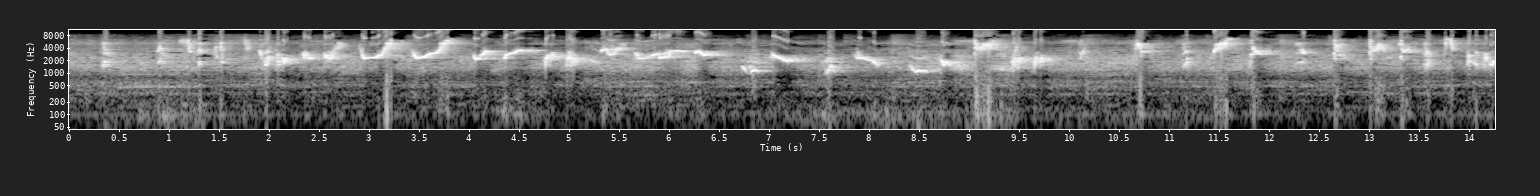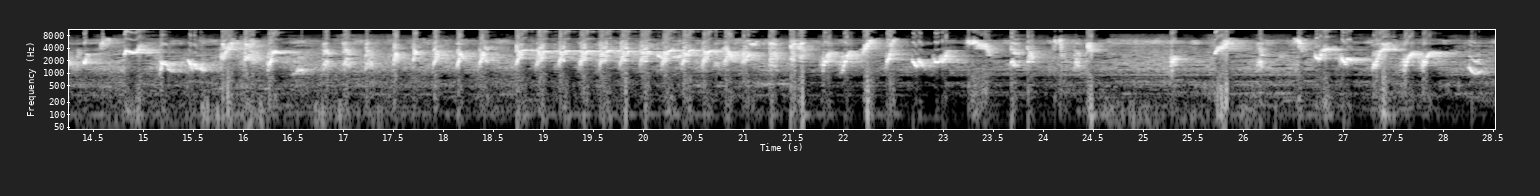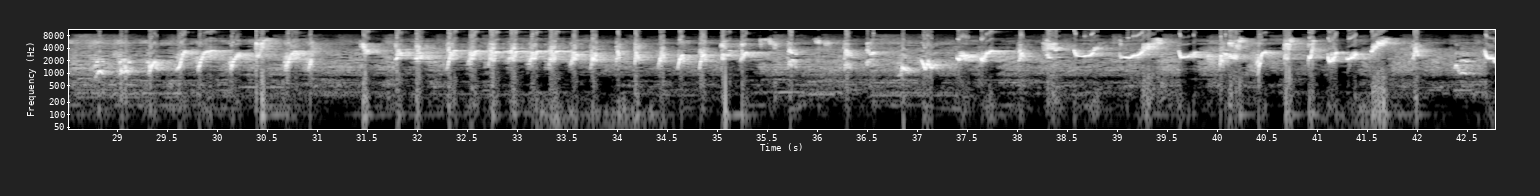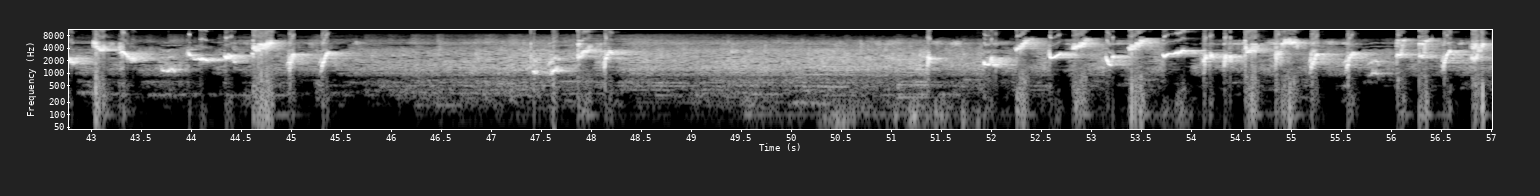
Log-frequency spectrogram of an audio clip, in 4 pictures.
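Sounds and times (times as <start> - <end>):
myna singing whistles and clicks: 25.3 - 45.6.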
